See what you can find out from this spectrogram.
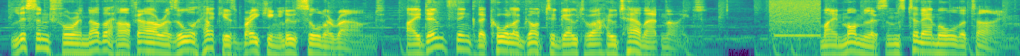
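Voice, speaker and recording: A man reading online stories aloud as scripted narration. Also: fairly low pitch.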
